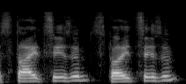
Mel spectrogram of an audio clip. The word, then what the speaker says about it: Stoicism: pronounce in Russian it's Stoicism. In English it's Stoicism.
